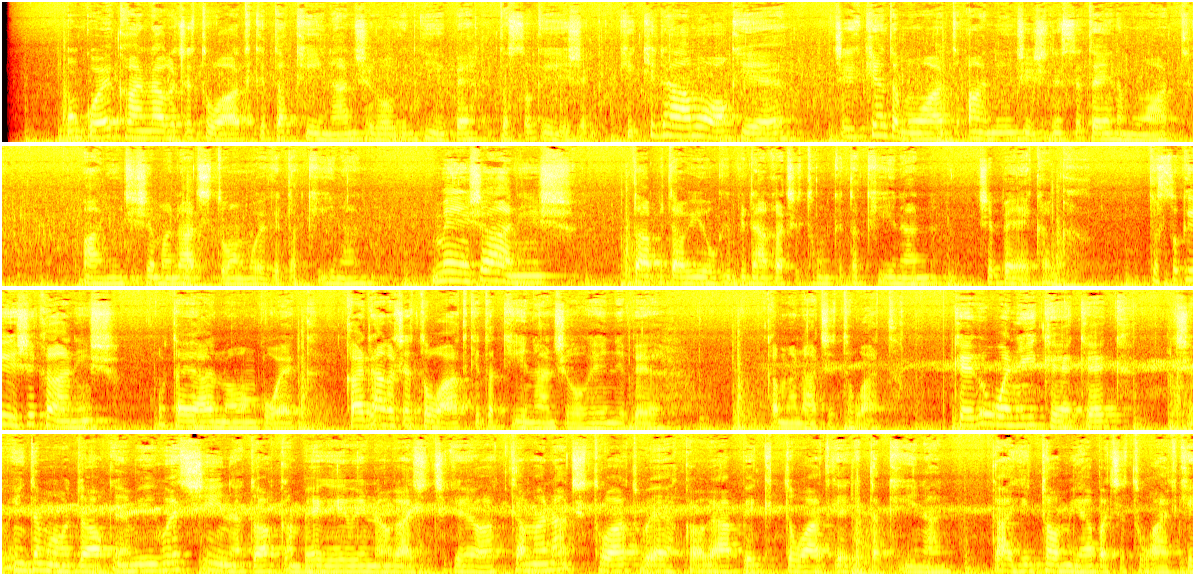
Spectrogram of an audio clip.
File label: Ojibwe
